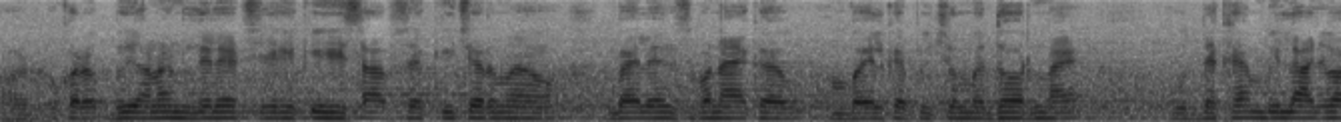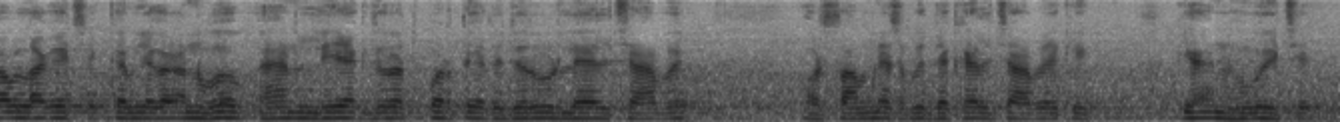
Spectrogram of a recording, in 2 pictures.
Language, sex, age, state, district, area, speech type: Maithili, male, 30-45, Bihar, Purnia, rural, spontaneous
